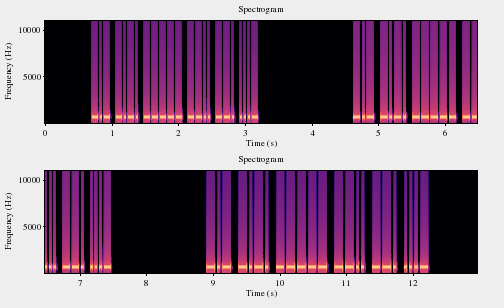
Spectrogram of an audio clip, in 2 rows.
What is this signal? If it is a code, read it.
Morse code, heard as a keyed tone, about 36 wpm, 700 Hz. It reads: KC0ZGV KC0ZGV KC0ZGV
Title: Speed Racing - USA 2x3 Call Signs 30wpm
